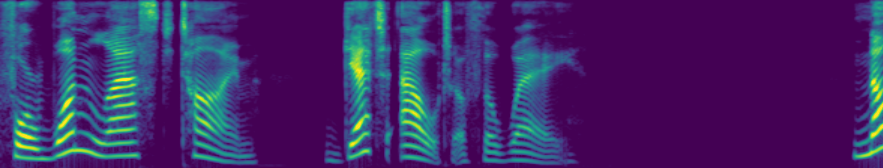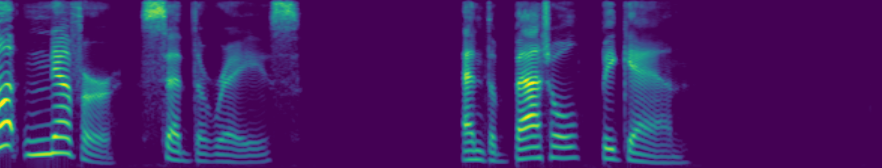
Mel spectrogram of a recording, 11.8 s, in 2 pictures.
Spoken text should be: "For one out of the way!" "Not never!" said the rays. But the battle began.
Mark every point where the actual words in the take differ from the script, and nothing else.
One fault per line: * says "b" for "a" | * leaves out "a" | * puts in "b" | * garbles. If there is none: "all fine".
* puts in "last time get"
* says "And" for "But"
